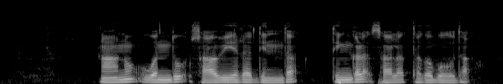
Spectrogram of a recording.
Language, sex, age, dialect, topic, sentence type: Kannada, male, 25-30, Central, banking, question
